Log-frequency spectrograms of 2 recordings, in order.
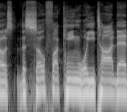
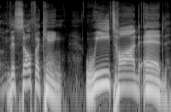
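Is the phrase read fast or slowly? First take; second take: fast; slow. First: The phrase is read quickly, words running together. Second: The phrase is read slowly, words split apart. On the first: The speaker calls it wrong. "You read it way too fast" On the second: The speaker calls it right. "Slow, like"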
